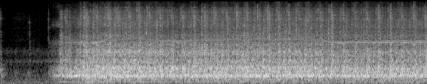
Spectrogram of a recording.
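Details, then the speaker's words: Janome Pro Indigo sewing machine (sold by Lion Mising, about 12–13 years old) after repair of tangled lower-shaft gear and cam follower release arm: quick even needle clatter, no knocks or grinding; triple zigzag, triple straight and straight stitch all normal. "3중겹 지그재그, 그 다음에 직선 3중겹 바느질, 좌측으로 놓으면 직선 바느질, 우진 버튼, 정상, 각종 기능들 정상적으로 박음질돼서 아주 수리가 잘 됐습니다."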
